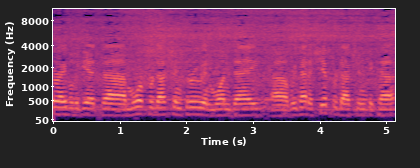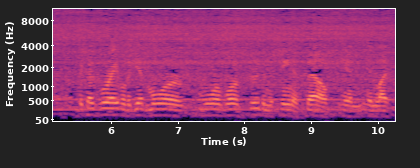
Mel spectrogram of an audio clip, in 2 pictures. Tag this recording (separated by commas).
Speech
